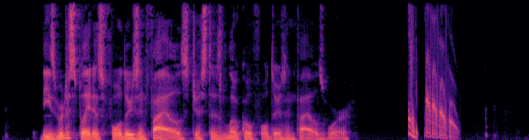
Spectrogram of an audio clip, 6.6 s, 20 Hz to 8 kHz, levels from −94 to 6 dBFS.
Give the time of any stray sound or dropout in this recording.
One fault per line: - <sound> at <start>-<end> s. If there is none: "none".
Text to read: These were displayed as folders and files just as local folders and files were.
- chirp at 5.1-5.8 s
